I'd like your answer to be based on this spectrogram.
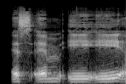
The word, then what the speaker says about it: Smee: Zeitgleich haben sie aber auch noch in dem Raumschiff den Roboter SM-33 geweckt, der, und jetzt gehen wir mal in Leadspeak, SMEE, also 33, spricht sich dann wie aus? Smee? – Ah, ja.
